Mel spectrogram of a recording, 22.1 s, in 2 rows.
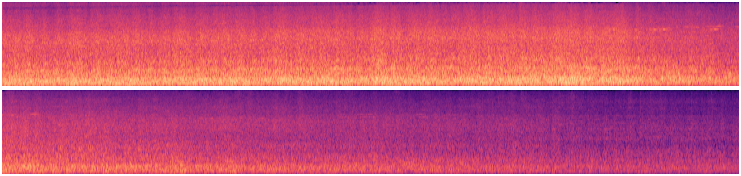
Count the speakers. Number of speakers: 0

